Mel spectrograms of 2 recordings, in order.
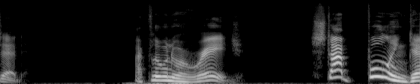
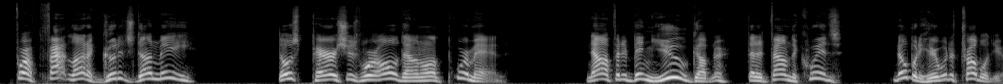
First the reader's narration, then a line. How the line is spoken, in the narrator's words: I cried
